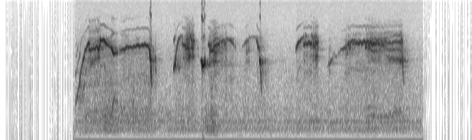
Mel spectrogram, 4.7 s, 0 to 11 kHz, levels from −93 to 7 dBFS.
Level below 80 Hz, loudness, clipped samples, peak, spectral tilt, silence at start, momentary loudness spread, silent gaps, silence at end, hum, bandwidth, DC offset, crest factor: -64 dBFS; -12 LUFS; 0.1%; 0 dBFS; 2 dB/octave; 0.75 s; 10 LU; none; 0.65 s; none; 11 kHz; 0.3%; 16 dB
